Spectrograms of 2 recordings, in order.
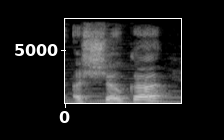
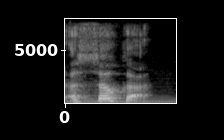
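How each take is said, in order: First: The middle consonant is a 'sh' sound. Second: The middle consonant is an 's' sound. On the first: "I'm pronouncing it with an A S H" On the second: "pronounce it without an H"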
